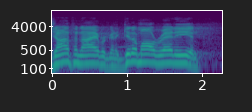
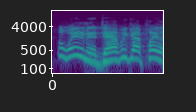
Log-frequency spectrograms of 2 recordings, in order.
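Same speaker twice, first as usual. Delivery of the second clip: higher-pitched objecting son; retold teen protest; 6 semitones higher, faster than usual. Teenage son objects to family day, protesting. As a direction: plead prior plans in a raised pitch.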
